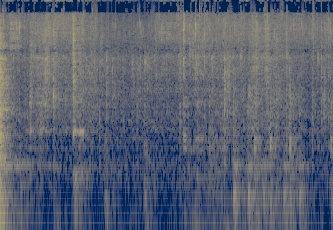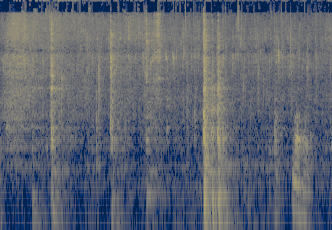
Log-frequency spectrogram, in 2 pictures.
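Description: Salmon sizzles in a frying pan while it is flipped, with steady crackling and spitting under scraping and clattering utensil noises and occasional sharper knocks against the pan.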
